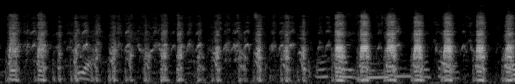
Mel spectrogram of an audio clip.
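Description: Ducks and geese calling at a backyard coop in the morning, a rapid, rhythmic run of loud nasal quacks and honks close by, growing busier and more overlapping toward the end.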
